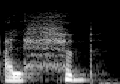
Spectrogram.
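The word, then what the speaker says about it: الحب: So it's al-hanin or al-hub. I love that. So it comes from a a little further back. Yeah a different place in the mouth and so both of those words al-hanin pretty sure that's nostalgia.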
